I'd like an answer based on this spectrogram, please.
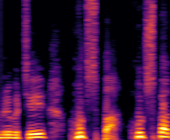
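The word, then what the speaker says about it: chutzpah: हुट्पा। हुटस्पा का मतलब क्या होता है बेशर्मी शेमलेस ओडेसिटी हुट्पा शी साइलेंट है मेरे भाई तो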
